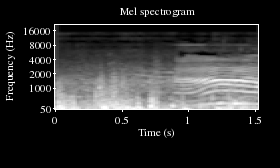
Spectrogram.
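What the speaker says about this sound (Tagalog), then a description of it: "It is so windy." Strong outdoor wind buffets the microphone in a continuous low rumble, and a voice calls out over it.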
